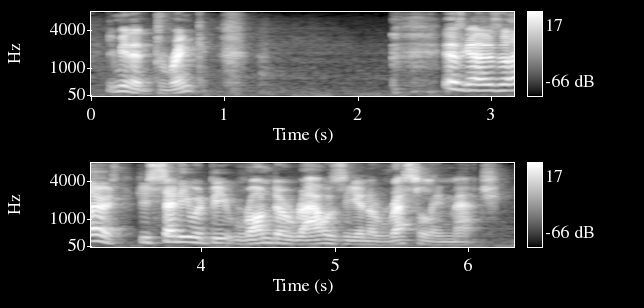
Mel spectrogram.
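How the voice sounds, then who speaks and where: British male comic host, bright tone, rambling and deadpan. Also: a little high, moderate pace. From Britain. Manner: rambling, self-interrupting, deadpan asides. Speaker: comedian host. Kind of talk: stand-up storytelling.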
